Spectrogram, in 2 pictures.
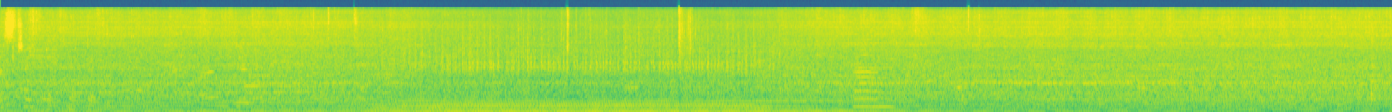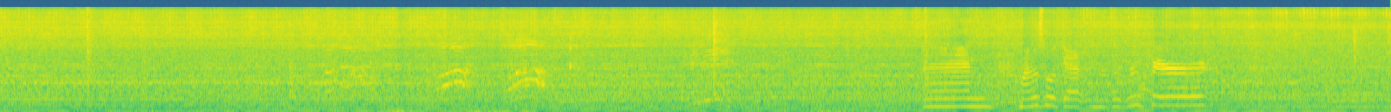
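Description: Refrigerators hum steadily.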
